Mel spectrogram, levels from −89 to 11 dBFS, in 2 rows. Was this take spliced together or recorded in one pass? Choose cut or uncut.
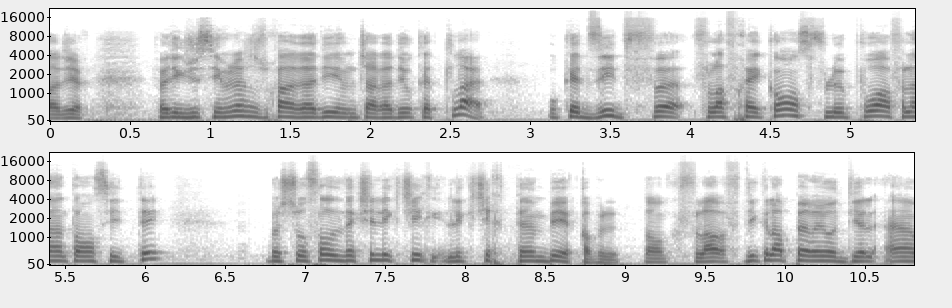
cut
